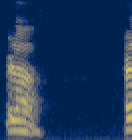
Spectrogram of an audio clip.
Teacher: उत्क्षिप्त व्यंजन देखिए, ये ऐसे व्यंजन हैं जिनको बोलते समय हमारी जो जीभ है वो एकदम से किसी साइड को छटक जाती है, किसी साइड को चली जाती है। जैसे अड़ा, अड़ा बोलेंगे तो हमारा जीभ में एक झटका सा लगता है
